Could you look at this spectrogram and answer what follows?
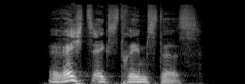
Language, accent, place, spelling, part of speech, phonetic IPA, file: German, Germany, Berlin, rechtsextremstes, adjective, [ˈʁɛçt͡sʔɛksˌtʁeːmstəs], De-rechtsextremstes.ogg
- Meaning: strong/mixed nominative/accusative neuter singular superlative degree of rechtsextrem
